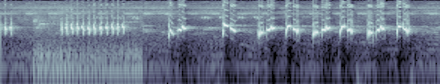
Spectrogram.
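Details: Yellow-vented bulbul song used as a lure, a long continuous performance: after a buzzy low rattling burst, a run of quick bubbly phrases, each a sharp dip and rise, repeated about twice a second.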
